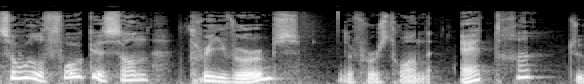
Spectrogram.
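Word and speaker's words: vert: remember J rou so masculine form you don't pronounce the final T ver feminine form ver so listen carefully I don't say t but it's okay so as usual this final only gives you the possibility to pronounce this T ver okay Mar same thing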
